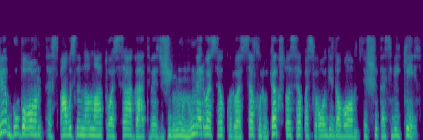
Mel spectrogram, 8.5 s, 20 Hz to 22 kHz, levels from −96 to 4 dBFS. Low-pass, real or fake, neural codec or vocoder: 7.2 kHz; fake; codec, 16 kHz, 6 kbps, DAC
